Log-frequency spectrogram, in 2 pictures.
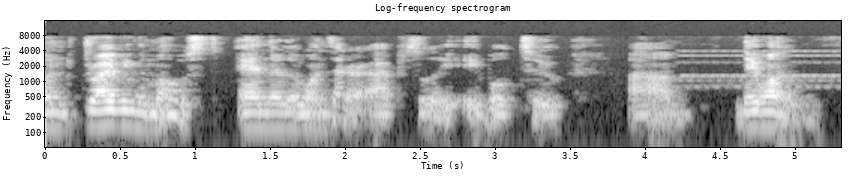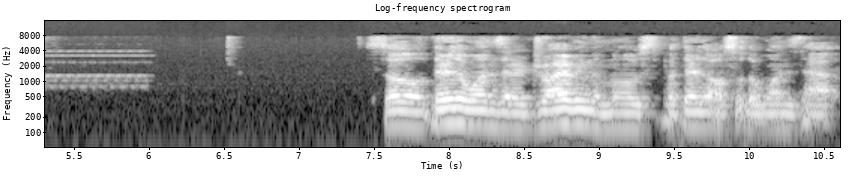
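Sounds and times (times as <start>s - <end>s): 
speech: 0.0s - 5.3s, 7.5s - 10.6s
telephone ringing with electronic trill: 4.0s - 6.0s.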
